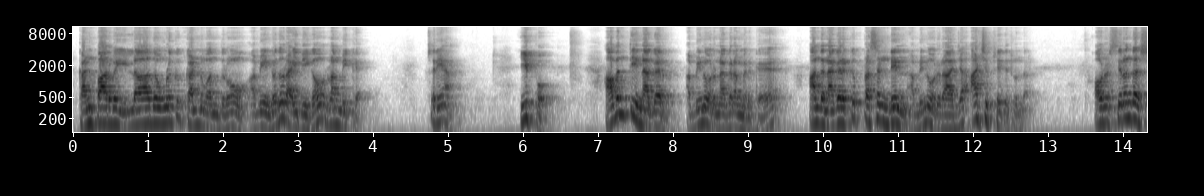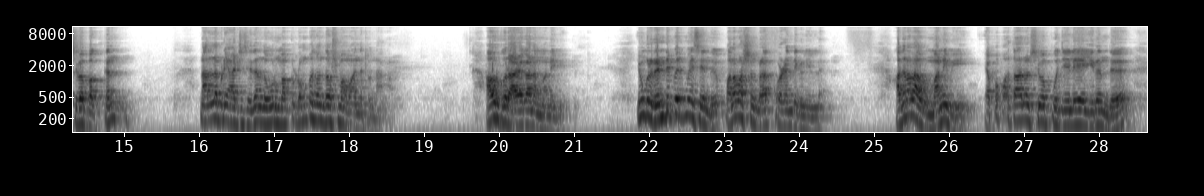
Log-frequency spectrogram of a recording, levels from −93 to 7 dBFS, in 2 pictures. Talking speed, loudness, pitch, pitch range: 105 wpm, -14 LUFS, 135 Hz, 105-165 Hz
